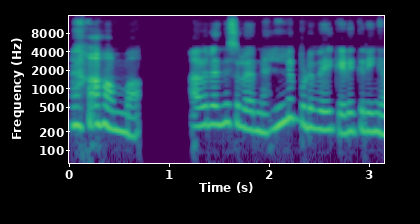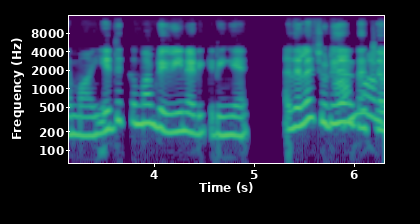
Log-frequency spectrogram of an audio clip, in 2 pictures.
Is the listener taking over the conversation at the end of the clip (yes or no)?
yes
